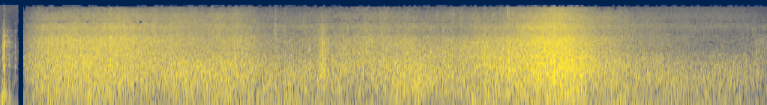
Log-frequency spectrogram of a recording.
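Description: Sea waves washing, a steady rush that swells about seven seconds in and eases off toward the end.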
